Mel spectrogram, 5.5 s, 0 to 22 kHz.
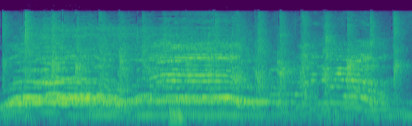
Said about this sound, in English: Take about 5 seconds wherever you are, and I want you to scream for Jesus as loud as you can. Here you go. 1, 2, 3, go.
